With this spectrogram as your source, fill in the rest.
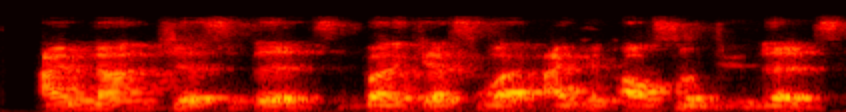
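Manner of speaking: ordinary delivery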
